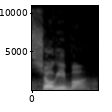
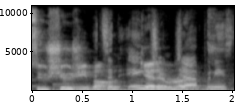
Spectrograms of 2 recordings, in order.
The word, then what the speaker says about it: Shou Sugi Ban: shoki bond what is shogi bond I don't know what that is it's not sherry it's pronounced sue Shuji bonds technique so when we were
